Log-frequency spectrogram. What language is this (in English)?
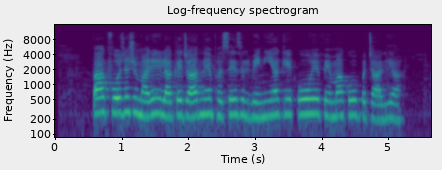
Urdu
